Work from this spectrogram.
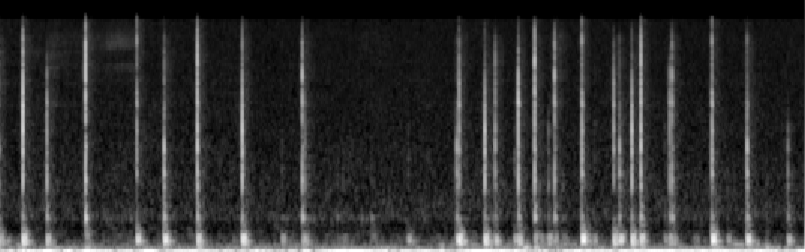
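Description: Long nails tap and knock on the top edge of a small, hollow, green marbled acrylic box clutch. The result is a quick, irregular series of sharp clicks, each pairing a bright, high tick with a dull, hollow low knock. The clicks bunch more closely together in the second half.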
